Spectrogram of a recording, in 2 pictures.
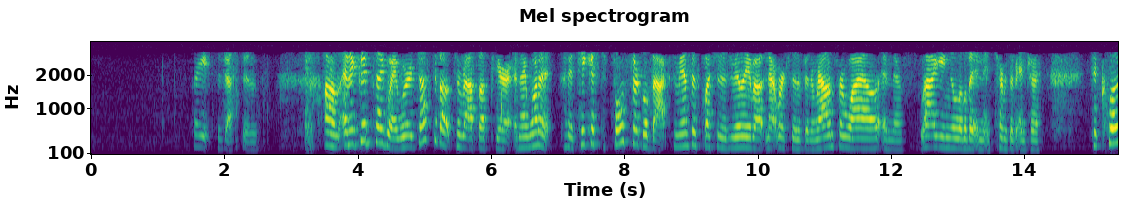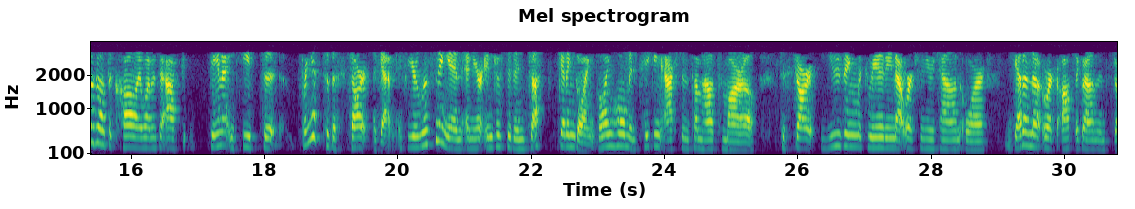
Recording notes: Call recorded on November 10, 2011.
